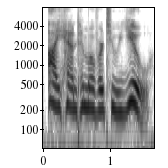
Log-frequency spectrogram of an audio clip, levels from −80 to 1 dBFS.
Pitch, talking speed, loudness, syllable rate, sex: 215 Hz, 215 wpm, -16 LUFS, 4.6 syllables/s, female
